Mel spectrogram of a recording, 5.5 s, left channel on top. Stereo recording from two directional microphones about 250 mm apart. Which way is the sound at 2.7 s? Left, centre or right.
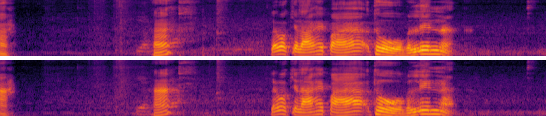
Centre.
